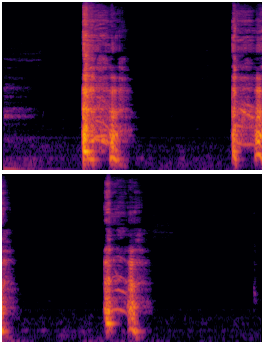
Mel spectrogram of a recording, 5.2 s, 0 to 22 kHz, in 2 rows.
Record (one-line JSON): {"three_cough_length": "5.2 s", "three_cough_amplitude": 32767, "three_cough_signal_mean_std_ratio": 0.26, "survey_phase": "beta (2021-08-13 to 2022-03-07)", "age": "65+", "gender": "Female", "wearing_mask": "No", "symptom_none": true, "smoker_status": "Ex-smoker", "respiratory_condition_asthma": false, "respiratory_condition_other": false, "recruitment_source": "REACT", "submission_delay": "1 day", "covid_test_result": "Negative", "covid_test_method": "RT-qPCR", "influenza_a_test_result": "Negative", "influenza_b_test_result": "Negative"}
